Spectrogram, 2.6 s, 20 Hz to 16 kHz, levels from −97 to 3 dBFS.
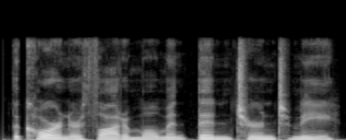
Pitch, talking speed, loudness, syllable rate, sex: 190 Hz, 210 wpm, -17 LUFS, 5.6 syllables/s, female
